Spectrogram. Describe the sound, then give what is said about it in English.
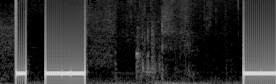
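A telephone line tone sounds while a call is being dialed: a steady, mid-pitched tone in three clean bursts, first a short one, then a longer one, then a pause of near silence before a third long burst. “So we'll dial him up. He doesn't know. So here we go.”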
